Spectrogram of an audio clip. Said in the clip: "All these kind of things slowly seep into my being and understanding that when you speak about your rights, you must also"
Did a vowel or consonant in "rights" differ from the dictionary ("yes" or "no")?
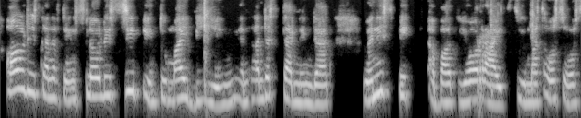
no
